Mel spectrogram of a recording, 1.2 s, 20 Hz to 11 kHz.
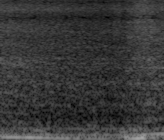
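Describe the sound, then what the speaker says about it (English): A 2.4 liter truck engine revs briefly at an auction lot in the rain, a low rumbling swell that rises and surges again near the end, steady and fairly close with no one talking. "Let's give it a little rev."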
